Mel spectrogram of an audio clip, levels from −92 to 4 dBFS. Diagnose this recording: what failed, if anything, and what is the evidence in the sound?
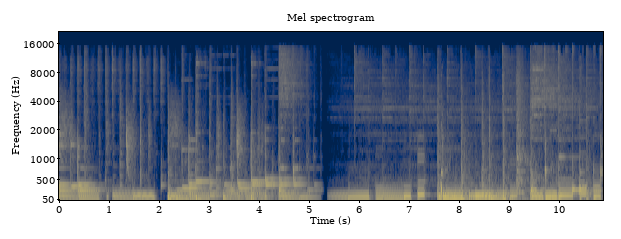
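Codec stage: damaged data in a compressed stream at 7.59–7.67 s. The decoder misreads corrupt frames and resyncs, giving a brief chirp, squawk, click or short hole.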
